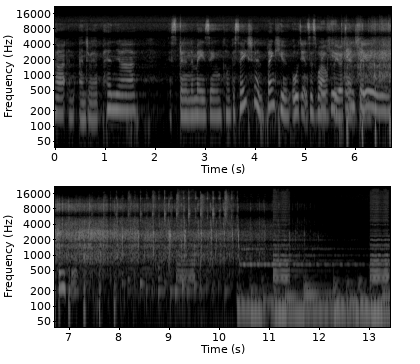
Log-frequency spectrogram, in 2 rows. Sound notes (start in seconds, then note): 7.7 audience applauding; 10.8 gentle music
